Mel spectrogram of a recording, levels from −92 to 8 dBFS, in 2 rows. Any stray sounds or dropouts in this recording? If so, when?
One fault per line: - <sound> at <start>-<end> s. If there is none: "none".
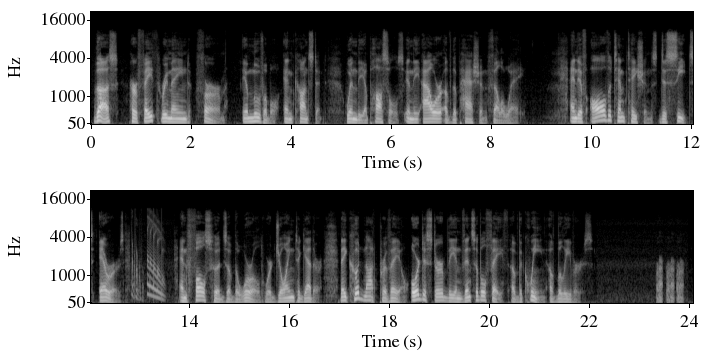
- chirp at 12.8-13.6 s
- laugh at 23.3-23.9 s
